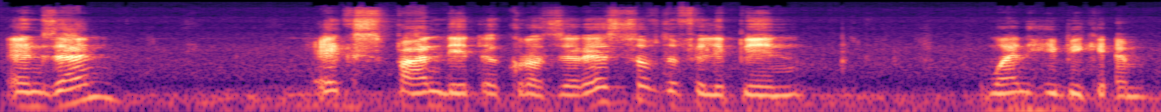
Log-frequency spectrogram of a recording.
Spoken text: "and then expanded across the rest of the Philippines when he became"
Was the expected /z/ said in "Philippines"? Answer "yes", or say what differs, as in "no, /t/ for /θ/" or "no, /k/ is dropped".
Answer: no, /z/ is dropped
